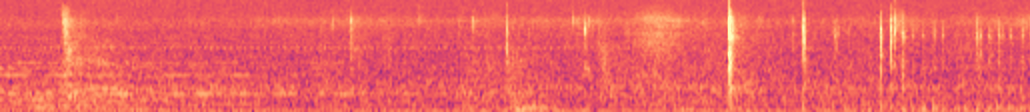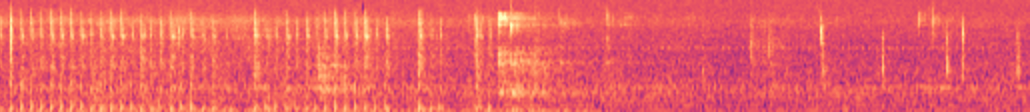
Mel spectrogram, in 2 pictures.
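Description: The last held notes of a hymn fade out, leaving a low steady hum that stops about eight seconds in, with scattered clicks and taps, the sharpest about three and a half and four seconds in.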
